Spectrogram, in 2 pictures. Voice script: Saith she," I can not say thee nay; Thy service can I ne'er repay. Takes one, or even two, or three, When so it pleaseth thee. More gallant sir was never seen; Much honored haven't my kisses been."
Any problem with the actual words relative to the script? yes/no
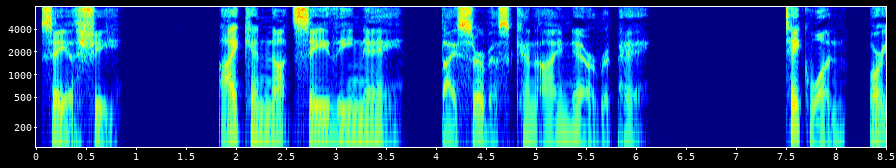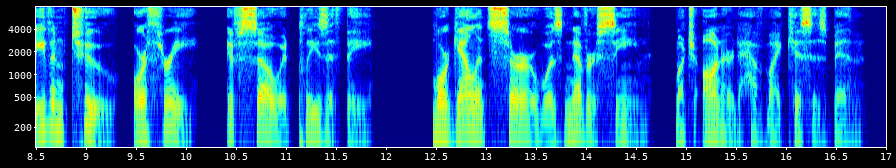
yes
